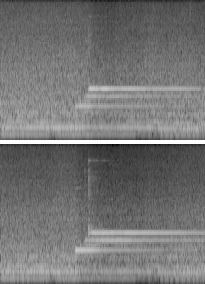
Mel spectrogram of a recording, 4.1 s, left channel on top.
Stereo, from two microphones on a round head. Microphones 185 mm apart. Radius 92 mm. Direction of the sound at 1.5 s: 60° right (ahead or behind).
